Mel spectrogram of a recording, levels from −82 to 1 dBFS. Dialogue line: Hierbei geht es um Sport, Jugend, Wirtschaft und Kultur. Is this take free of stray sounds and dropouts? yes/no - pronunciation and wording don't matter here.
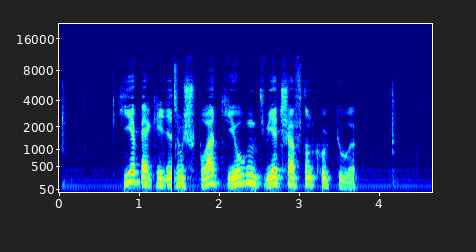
no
